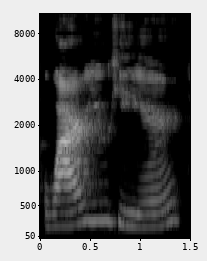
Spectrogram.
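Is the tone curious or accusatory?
curious. It is asked in a gentle, curious tone.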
